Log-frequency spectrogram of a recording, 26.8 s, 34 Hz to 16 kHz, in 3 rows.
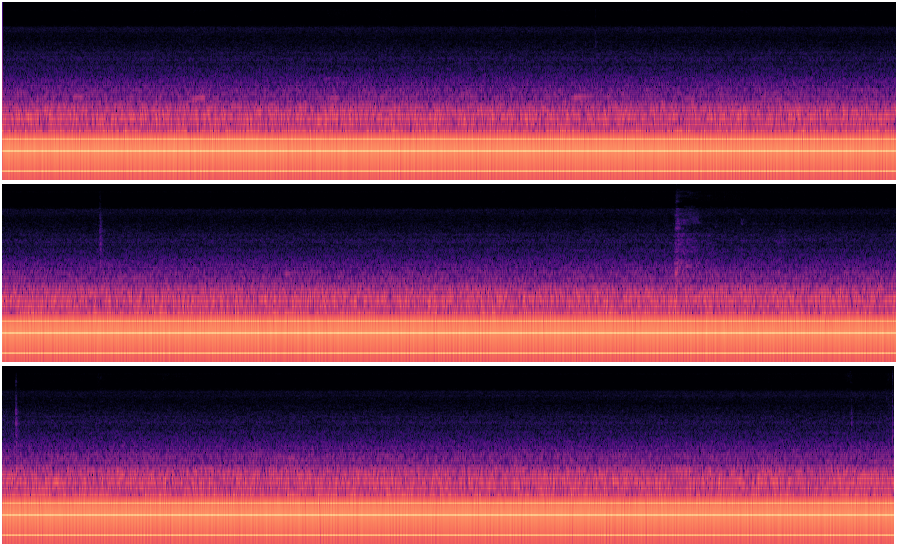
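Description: Cabin drone of an ATR 72-500 in cruise: its Pratt & Whitney PW127 turboprops and six-blade propellers give a loud, steady rumble with a strong low hum from the propeller blades. A single faint click a little past the middle.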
